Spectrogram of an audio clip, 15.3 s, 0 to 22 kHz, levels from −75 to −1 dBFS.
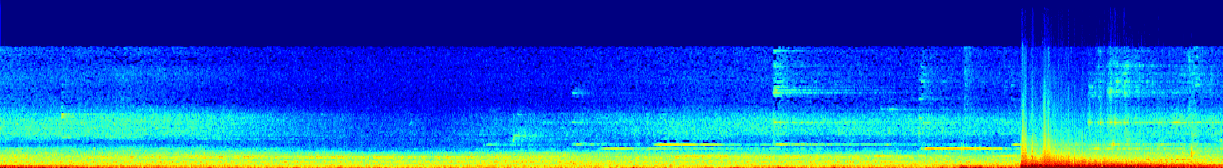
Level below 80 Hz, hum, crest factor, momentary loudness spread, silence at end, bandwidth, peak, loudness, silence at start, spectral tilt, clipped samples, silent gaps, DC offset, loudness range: -24 dBFS; none; 10 dB; 17 LU; 0 s; 16 kHz; 0 dBFS; -11 LUFS; 0 s; -7.5 dB/octave; 2%; none; under 0.1%; 15 LU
